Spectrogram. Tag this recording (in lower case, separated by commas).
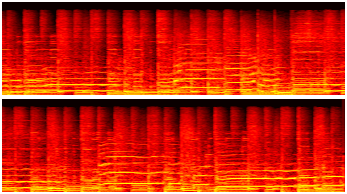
electric guitar, guitar, musical instrument, music, plucked string instrument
